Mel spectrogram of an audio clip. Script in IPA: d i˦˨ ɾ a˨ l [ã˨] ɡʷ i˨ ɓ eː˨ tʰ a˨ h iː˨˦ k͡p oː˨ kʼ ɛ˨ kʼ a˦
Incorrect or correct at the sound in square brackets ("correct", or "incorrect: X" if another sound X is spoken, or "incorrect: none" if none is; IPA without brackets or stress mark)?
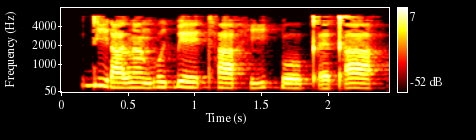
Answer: correct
